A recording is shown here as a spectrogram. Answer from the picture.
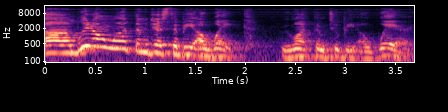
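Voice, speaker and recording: Audible room echo surrounds a woman with a medium pitch and an animated tone whose pitch swings very widely. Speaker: executive director of youth arts center. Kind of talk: round table discussion.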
